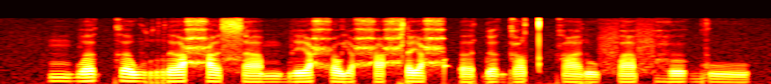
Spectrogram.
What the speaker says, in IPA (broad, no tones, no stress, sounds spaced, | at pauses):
m b ɐ k ɐ w r ɐ ħ ɐ s a m b e ħ o j ħ ɐ ħ ɾ e ħ ʔ ɐ ɗ ɐ ɡ ɨ tˤ k a ɾ u f a f ɦ ɵ ɡ u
